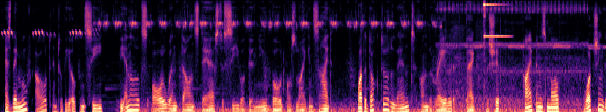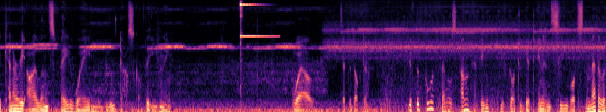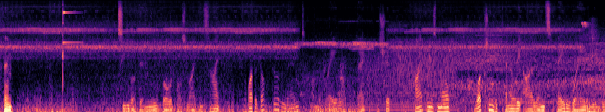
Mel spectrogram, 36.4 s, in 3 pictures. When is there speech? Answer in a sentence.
The speech can be heard from 0.1 to 15.6 s, from 17.9 to 24.5 s and from 26.6 to 36.3 s.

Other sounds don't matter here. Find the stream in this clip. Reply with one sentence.
You can't hear the stream here.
